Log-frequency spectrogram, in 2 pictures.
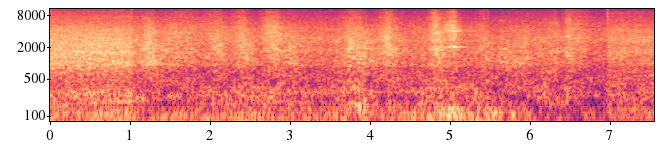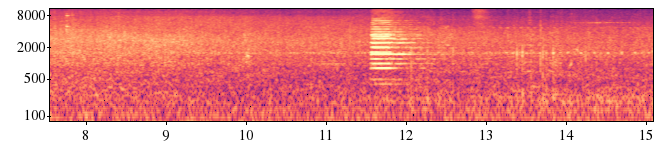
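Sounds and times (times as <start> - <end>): street traffic: 0.0 - 15.0
vehicle horn toot: 11.5 - 12.4.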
